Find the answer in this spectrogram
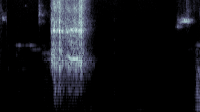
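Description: A single camera shutter click, short and sharp, about half a second in: a group photo being snapped. A voice starts just before the end.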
